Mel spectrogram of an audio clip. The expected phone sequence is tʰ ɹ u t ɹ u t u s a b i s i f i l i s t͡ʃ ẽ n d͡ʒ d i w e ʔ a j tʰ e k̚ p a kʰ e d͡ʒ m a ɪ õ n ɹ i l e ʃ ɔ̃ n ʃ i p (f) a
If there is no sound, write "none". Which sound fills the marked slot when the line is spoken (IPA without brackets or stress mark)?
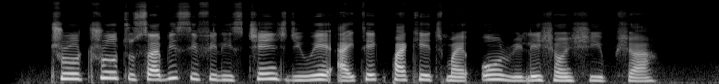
ʃ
